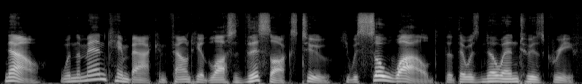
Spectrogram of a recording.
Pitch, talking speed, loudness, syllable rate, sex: 120 Hz, 270 wpm, -22 LUFS, 4.9 syllables/s, male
